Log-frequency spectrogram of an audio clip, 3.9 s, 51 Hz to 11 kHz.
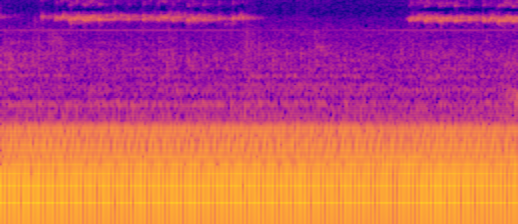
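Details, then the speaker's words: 2005 Nissan Sentra on ramps, its power steering recently repaired but failing again: steady engine hum with a thin squeal coming and going as the steering loads up; a loose power steering belt needing tension is suspected. "you guys can hear that i hear a little bit of squeal coming from the belt as i you know put pressure on the power steering system"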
